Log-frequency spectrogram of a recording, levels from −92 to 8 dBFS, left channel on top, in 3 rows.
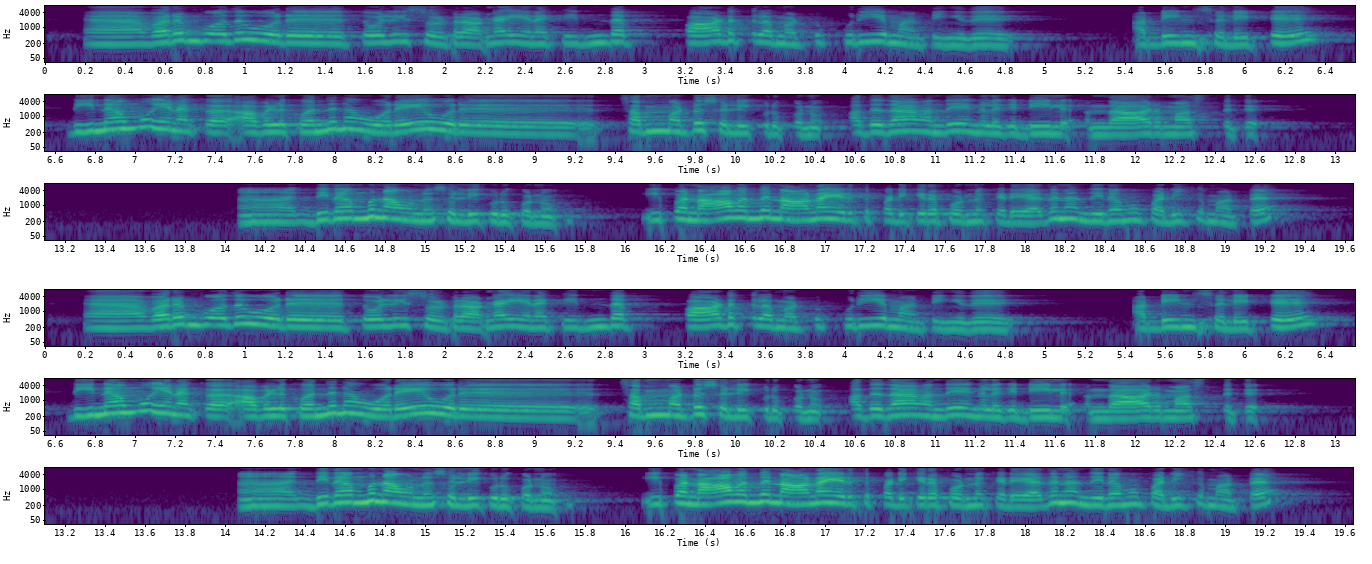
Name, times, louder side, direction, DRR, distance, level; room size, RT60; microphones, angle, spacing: voice 1, 0.2-2.9 3.2-4.8 5.4-6.4 6.7-12.6 14.1-15.7 16.1-19.3, right 2 dB, 15° right, 0.5 m, -30 dB
16.5 x 8.7 x 8.3 m
head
